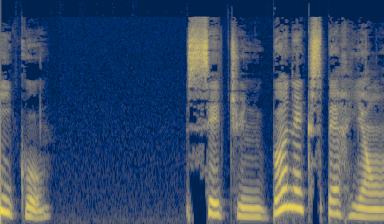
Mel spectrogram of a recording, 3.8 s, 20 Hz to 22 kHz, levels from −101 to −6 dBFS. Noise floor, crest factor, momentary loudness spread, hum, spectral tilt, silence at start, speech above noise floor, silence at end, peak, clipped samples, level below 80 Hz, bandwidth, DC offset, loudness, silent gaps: -69 dBFS; 20 dB; 11 LU; none; -3.5 dB/octave; 0 s; 49 dB; 0 s; -2 dBFS; under 0.1%; -66 dBFS; 17 kHz; under 0.1%; -19 LUFS; none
